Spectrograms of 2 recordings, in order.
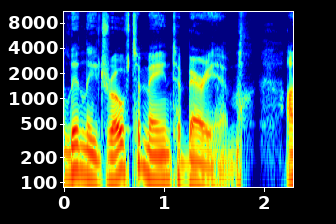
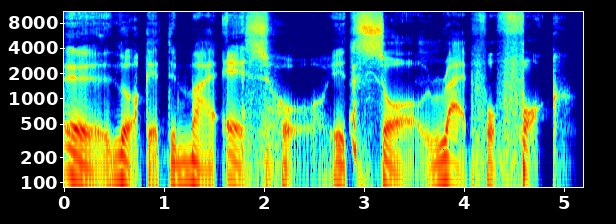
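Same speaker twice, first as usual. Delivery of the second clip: put-on French-sounding accent; 5 semitones lower than usual. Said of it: "You're more French now".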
